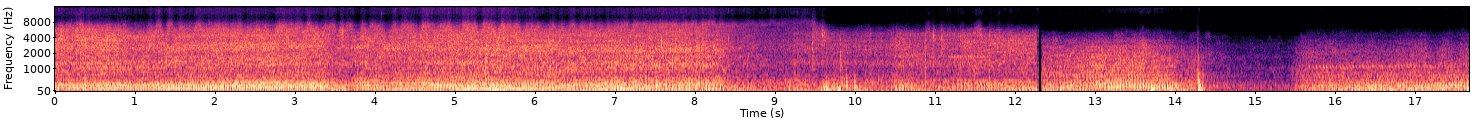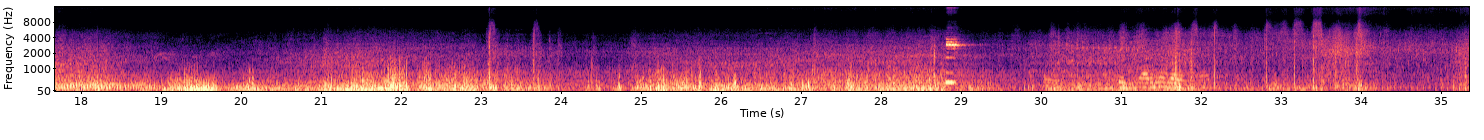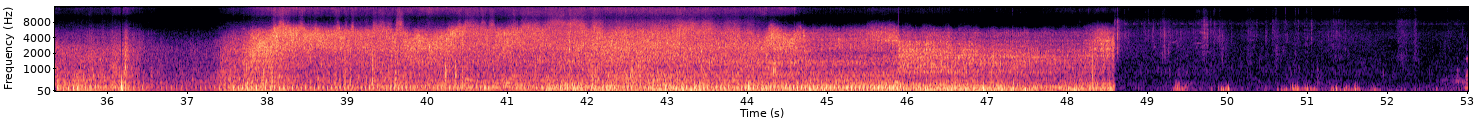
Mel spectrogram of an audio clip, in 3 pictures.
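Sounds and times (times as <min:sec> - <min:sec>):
motorbike engine: 0:00.0 - 0:19.2, 0:20.4 - 0:48.7
road noise: 0:00.0 - 0:53.0
wind buffeting microphone: 0:08.6 - 0:10.8, 0:17.2 - 0:36.6, 0:49.2 - 0:52.8
loud hiss: 0:37.4 - 0:49.2.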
